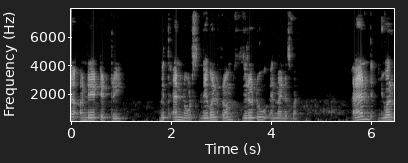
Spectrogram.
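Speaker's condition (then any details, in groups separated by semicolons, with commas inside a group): No condition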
